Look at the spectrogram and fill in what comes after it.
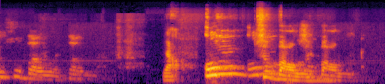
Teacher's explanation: Die Betonung liegt auf dem ersten Teil.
